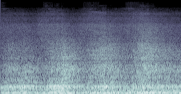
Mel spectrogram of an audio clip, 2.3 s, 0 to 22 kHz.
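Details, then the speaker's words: 2024 Mustang GT V8, stock engine with Corsa catback, last cold start before a Whipple supercharger install: loud, deep, even exhaust rumble at a steady fast cold idle with no misses or knocks; healthy and already aggressive. "And now you guys can hear the last cold start with this factory setup. Even though it does sound pretty aggressive already,"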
